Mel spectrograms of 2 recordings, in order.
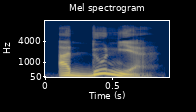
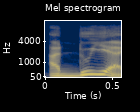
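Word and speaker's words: الدنيا: Kata pertama, addunya. Di sini ada nun mati ketemu ya dalam satu kata. Jadi, bacanya wajib jelas. Adunya. Sekali lagi bukan adduya ya.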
